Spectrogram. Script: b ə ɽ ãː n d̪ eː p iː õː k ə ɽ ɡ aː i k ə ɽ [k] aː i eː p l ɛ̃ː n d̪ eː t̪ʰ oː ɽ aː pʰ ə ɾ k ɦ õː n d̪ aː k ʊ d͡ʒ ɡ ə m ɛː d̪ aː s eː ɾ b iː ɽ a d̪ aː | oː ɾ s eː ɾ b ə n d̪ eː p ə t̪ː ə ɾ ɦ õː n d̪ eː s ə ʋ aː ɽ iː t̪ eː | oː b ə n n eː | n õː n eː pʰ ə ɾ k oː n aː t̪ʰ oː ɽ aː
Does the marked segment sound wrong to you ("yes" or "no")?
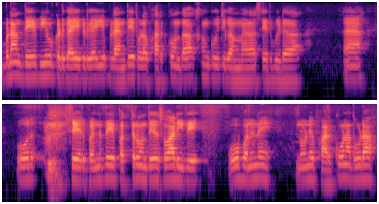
yes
